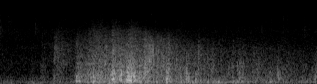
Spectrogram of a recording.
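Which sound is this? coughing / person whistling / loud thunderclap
loud thunderclap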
